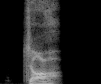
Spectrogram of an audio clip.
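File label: "zhao1", Chinese; 汉语口语新时代-初级下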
